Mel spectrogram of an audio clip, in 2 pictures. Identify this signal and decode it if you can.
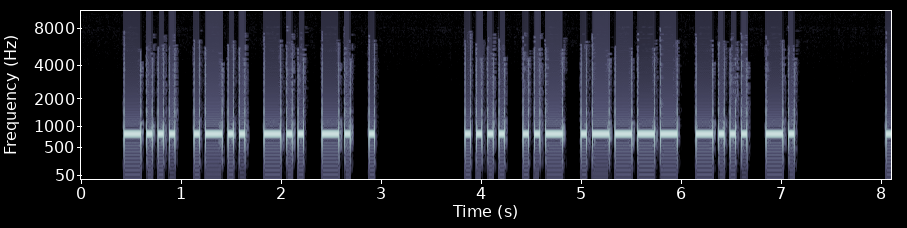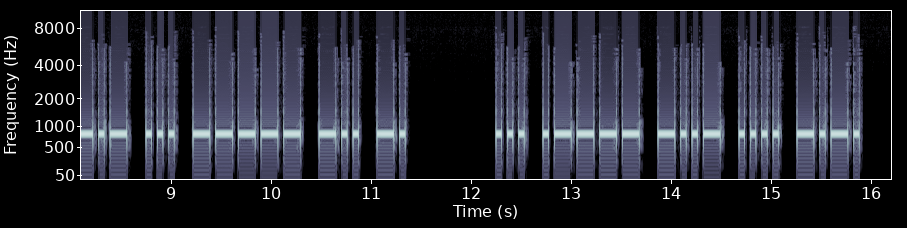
Morse code, heard as a keyed tone, about 21 wpm, 800 Hz. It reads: BLDNE HU1BN KS0DN S1XHC
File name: CW / DET / 1 6 1500C S A 20wpm 2048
